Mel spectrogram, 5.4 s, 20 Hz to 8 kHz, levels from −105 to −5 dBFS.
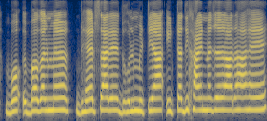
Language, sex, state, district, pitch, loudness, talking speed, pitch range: Hindi, female, Jharkhand, Palamu, 295 Hz, -14 LUFS, 145 wpm, 275-300 Hz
